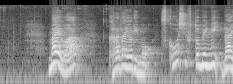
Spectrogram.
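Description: A young woman speaks calmly, as if instructing.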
